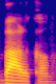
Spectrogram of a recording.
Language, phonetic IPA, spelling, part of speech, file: Polish, [ˈbalkɔ̃n], balkon, noun, Pl-balkon.ogg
